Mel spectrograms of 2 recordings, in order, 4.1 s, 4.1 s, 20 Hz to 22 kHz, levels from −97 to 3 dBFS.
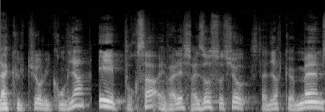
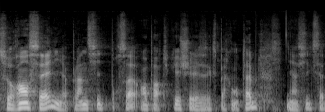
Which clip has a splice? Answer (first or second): first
